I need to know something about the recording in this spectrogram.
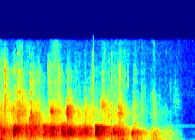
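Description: A crowd claps steadily for a few seconds, a dense wash of overlapping hand claps at moderate volume that gradually thins and fades out toward the end.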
